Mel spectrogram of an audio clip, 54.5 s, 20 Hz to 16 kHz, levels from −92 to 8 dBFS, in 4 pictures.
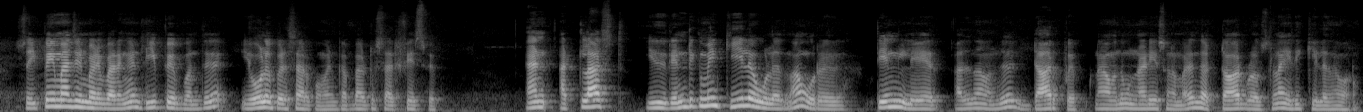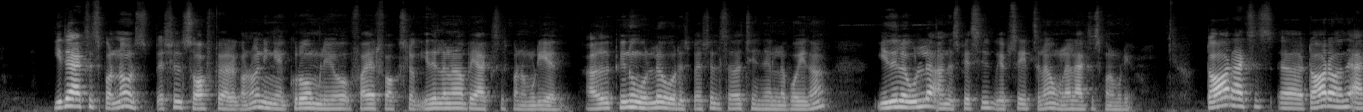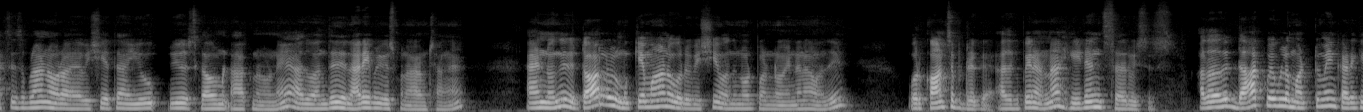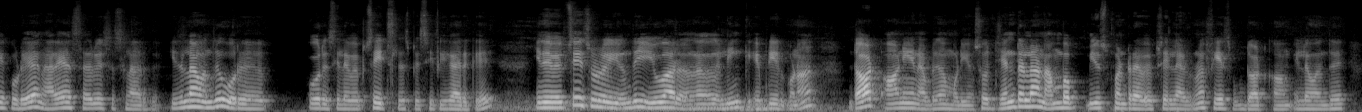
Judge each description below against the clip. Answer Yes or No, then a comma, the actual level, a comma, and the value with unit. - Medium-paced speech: No, fast, 165 wpm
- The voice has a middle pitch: Yes, medium, 150 Hz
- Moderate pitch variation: Yes, average, 4.7 semitones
